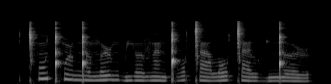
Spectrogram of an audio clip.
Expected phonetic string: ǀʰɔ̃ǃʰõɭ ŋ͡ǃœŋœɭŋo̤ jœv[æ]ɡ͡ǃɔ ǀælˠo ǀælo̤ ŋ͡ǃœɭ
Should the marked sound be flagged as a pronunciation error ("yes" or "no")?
yes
